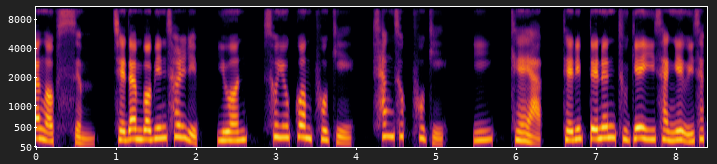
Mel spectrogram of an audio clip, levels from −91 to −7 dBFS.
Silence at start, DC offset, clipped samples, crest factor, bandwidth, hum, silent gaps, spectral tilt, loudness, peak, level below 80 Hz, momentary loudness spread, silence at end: 0 s; under 0.1%; under 0.1%; 16 dB; 10.5 kHz; none; 0.81-0.94 s, 2.12-2.26 s, 4.03-4.08 s, 5.18-5.46 s, 5.87-5.94 s, 6.38-6.59 s; -6 dB/octave; -22 LUFS; -4 dBFS; -70 dBFS; 12 LU; 0.05 s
